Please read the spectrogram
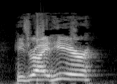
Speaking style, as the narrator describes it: Dez shouted back to his brother

